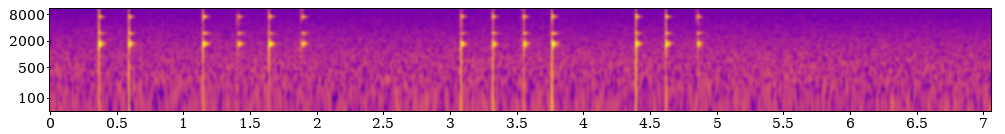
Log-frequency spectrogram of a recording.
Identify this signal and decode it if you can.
Tap code, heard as taps on glass, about 4 knocks a second. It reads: IS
